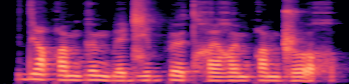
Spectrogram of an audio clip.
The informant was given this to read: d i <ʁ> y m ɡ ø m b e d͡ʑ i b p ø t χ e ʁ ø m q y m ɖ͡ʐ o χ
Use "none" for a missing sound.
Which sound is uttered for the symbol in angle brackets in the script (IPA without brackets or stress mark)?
q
